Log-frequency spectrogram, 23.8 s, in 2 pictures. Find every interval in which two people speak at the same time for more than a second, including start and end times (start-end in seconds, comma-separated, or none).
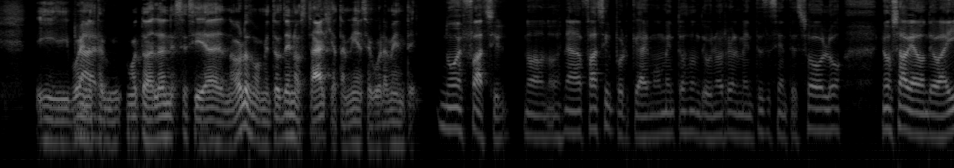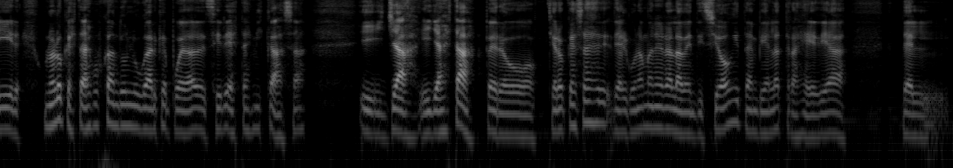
none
